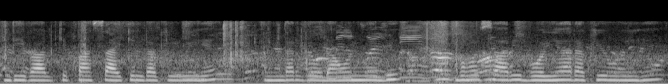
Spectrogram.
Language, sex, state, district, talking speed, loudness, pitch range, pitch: Hindi, female, Bihar, Gaya, 150 wpm, -17 LUFS, 195-205 Hz, 200 Hz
